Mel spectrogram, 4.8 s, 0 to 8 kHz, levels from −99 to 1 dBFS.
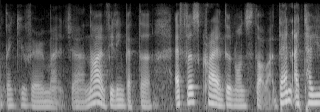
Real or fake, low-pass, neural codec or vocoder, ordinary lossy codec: real; 7.2 kHz; none; Opus, 64 kbps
